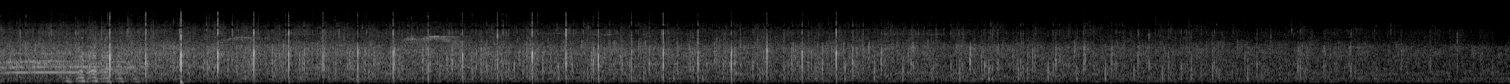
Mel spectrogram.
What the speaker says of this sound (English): give them a round of applause for the love and support that made this day possible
